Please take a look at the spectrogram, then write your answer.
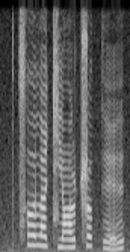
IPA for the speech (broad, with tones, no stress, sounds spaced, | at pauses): t͡sʰ ɤ˥ l ä˥˩ t͡ɕ j ɑ˧˥ ʊ̯ ʈ͡ʂ ɤ˥˩ k ḛ˨˩˦ ɪ̯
